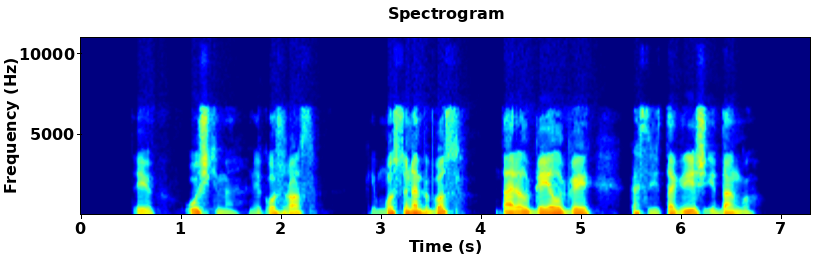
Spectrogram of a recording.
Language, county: Lithuanian, Kaunas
